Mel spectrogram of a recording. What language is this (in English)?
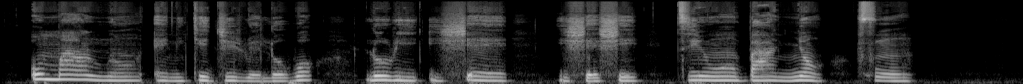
Yoruba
